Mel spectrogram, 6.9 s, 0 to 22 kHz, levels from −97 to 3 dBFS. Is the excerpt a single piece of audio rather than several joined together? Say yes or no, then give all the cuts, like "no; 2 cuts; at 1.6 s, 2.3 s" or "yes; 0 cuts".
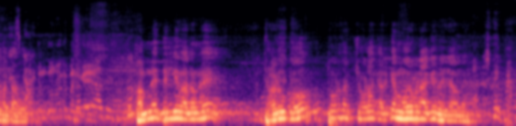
yes; 0 cuts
